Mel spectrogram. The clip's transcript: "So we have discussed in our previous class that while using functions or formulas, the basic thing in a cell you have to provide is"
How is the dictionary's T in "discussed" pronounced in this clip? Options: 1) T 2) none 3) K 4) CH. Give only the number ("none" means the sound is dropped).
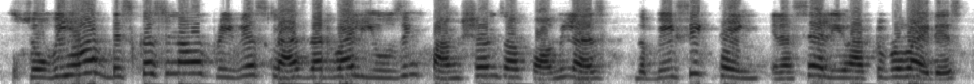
1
